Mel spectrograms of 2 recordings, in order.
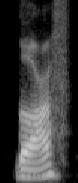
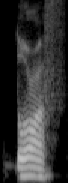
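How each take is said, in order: First: The vowel after the first consonant is a. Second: The vowel after the first consonant is u.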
